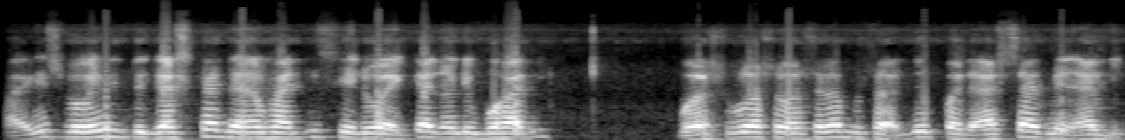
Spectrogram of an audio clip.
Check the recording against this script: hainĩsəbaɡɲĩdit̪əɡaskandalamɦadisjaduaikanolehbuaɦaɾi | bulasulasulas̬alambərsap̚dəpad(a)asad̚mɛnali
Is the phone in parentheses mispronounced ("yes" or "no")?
no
